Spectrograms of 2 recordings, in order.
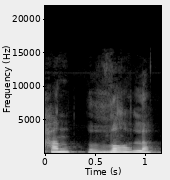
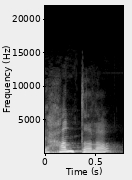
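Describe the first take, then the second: First: Handala, slow, the middle d said as an Arabic dha. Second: Hantala, a clear unvoiced t in the middle. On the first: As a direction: stretch out Handala, careful on the dha. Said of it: "avec un dha". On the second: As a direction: say Hantala reading the letter as ta. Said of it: "il peut servir pour le ta et le dha". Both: Shown as a demonstration.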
